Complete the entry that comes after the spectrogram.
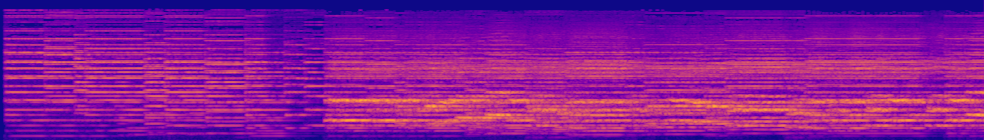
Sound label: Descant; Joy to the World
